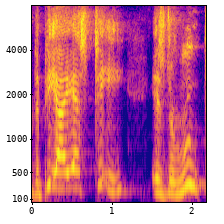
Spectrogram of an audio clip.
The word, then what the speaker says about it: pistis: The word for faith is the Greek word pistis, P I S T I S, if you want to spell it with, with our English characters.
